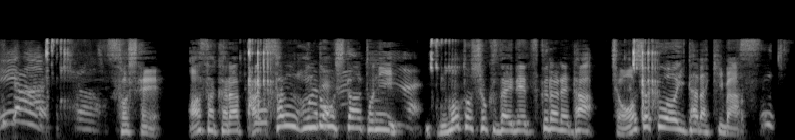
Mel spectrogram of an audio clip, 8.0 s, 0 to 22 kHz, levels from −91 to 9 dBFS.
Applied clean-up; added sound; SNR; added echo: neural mask model Resemble Enhance denoiser.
